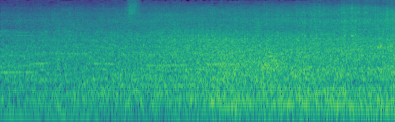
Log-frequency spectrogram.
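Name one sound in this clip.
A pickup truck drives past close by.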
